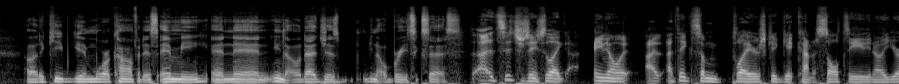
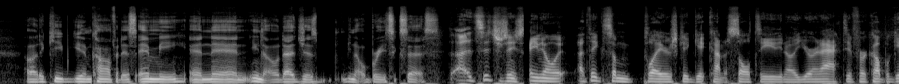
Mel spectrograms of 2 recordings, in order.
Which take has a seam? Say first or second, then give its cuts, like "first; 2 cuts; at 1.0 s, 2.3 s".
second; 3 cuts; at 0.9 s, 5.2 s, 5.7 s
